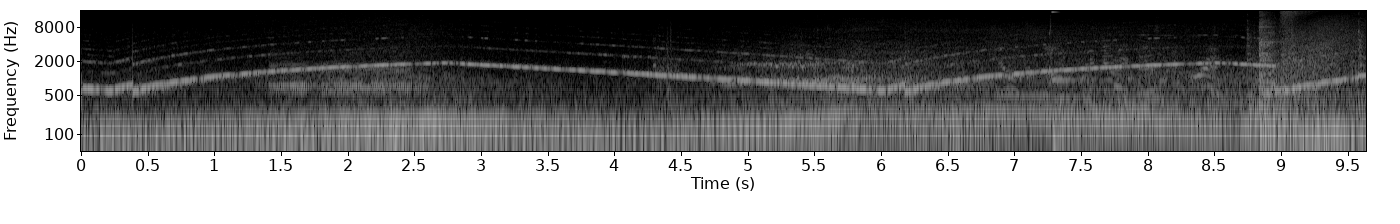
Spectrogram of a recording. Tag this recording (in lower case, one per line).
police car (siren)
emergency vehicle
siren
